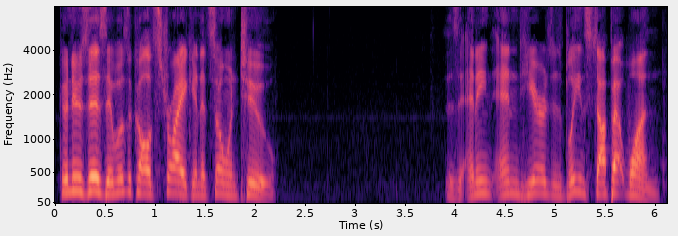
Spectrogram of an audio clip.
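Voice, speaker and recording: A man calling a baseball game live, chatting between pitches and rising to excited shouts on big plays. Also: a little fast, gravelly, dry recording, clean studio sound. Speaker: play-by-play announcer. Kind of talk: live baseball play-by-play commentary.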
